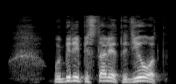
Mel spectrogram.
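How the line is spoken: Shouted. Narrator (Russian): крикнул Расти Чифу

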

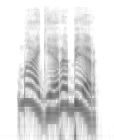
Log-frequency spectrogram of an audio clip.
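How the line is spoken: Exclaiming. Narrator (Russian): воскликнула

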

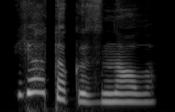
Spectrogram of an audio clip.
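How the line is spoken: Sad sigh. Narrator (Russian): печально вздыхаю

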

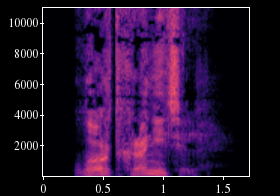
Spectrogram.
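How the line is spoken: Solemn. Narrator (Russian): торжественно произнес я

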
